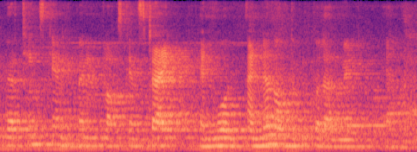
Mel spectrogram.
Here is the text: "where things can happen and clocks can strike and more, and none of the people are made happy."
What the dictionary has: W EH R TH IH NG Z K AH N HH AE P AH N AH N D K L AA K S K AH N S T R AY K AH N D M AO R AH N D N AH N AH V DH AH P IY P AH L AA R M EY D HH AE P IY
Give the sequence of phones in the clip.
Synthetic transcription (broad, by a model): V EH R T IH NG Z K AH N HH AE P AH N AH N D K L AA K S K AH N S T R AY AH N D M AO R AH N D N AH N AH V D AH P IY P AH L AA R M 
